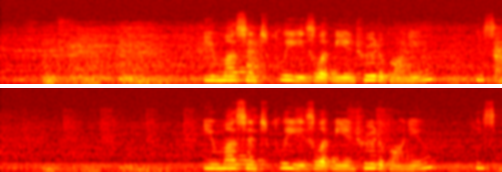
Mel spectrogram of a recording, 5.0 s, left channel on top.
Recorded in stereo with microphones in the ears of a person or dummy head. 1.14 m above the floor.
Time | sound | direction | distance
2.0 | a woman speaking | 5° right (ahead or behind) | 2 m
